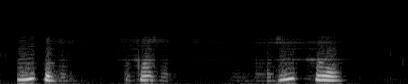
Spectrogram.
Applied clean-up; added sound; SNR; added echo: neural separator model SepFormer WHAMR!.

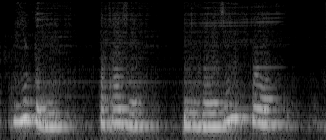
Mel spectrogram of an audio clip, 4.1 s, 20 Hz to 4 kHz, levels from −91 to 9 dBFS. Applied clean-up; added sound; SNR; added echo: neural separator model SepFormer DNS4.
